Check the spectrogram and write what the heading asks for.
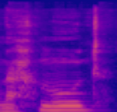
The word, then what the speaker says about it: Mahmud: Although, like Kufa and several other words, the last syllables in Mahmud, Harun, and Ma'mun are spelled with a waw, to have represented them by an o or o circumflex would have conveyed a wholly wrong notion of the pronunciation, which is like u.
